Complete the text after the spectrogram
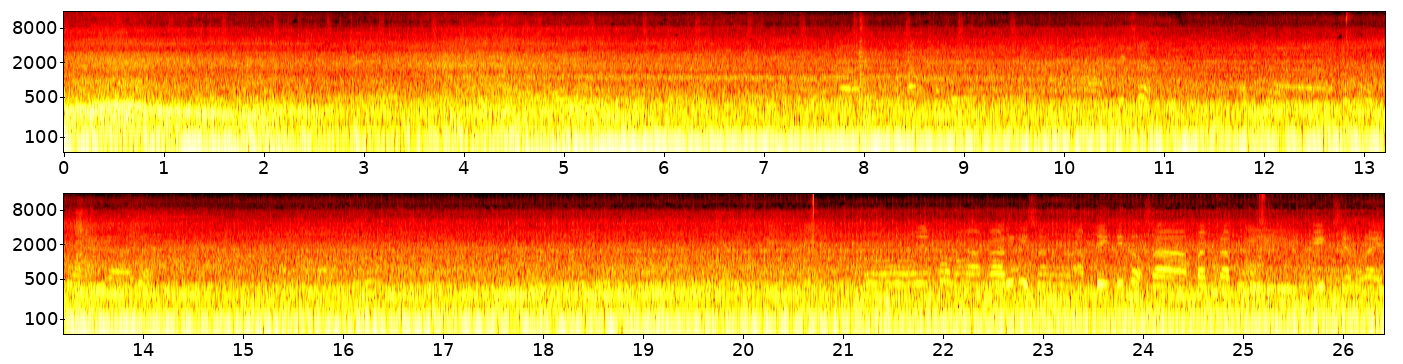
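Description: A man talks outdoors near the microphone.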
